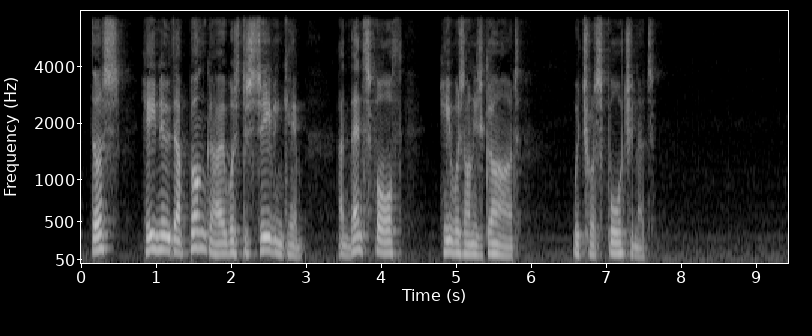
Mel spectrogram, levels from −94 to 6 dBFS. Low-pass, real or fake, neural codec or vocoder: 7.2 kHz; fake; codec, 16 kHz in and 24 kHz out, 2.2 kbps, FireRedTTS-2 codec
